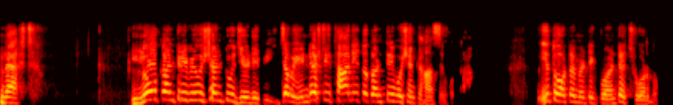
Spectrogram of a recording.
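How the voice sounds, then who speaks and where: A woman's voice: a little high, lively intonation, fast talker, no echo. A woman teaching an exam-focused commerce lecture, asking the class rhetorical questions and switching between Hindi and English terms.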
